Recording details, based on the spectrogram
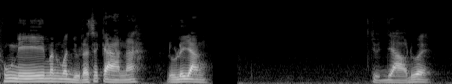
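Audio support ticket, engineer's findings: Rebuffering stall, 2.13–2.38 s. Player buffer ran dry; playback halted until more data arrived. Speech cuts to silence for 0.25 s, then resumes exactly where it stopped. Nothing lost; 0.25 s added. Probable component: client playback buffer.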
